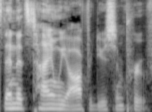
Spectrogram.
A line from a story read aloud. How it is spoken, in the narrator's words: said Black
